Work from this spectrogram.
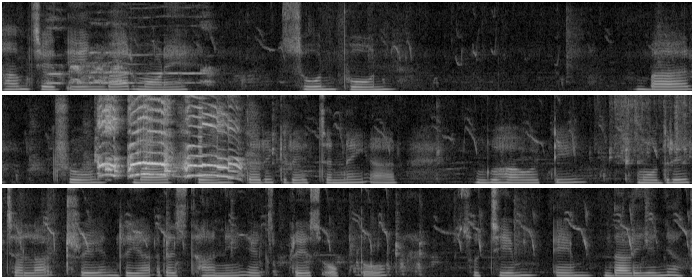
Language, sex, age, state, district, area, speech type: Santali, female, 18-30, Jharkhand, Bokaro, rural, read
